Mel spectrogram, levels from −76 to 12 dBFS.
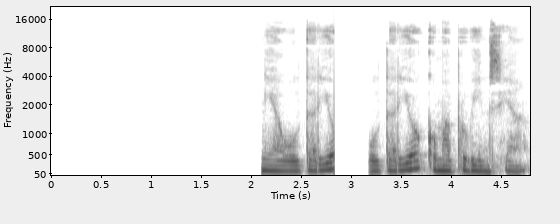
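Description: From the very start until 2.12 s the speech is absent, replaced by a true audio dropout to silence: plain silence with no room tone at all, most likely from a lost input whose recorder kept writing blank samples. Unlike a reconnect, nothing repeats when sound returns.

At 2.84 s a stream reconnect follows: about 0.33 s of silence, then playback resumes roughly 0.47 s earlier than where it stopped, so a short stretch is heard twice. That replayed section, rather than missing material, separates it from a plain dropout. The disturbance settles by 3.64 s.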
